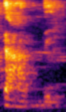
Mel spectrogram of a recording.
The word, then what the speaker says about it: tard: Tard no se pronuncia la D.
